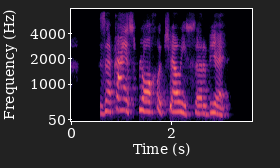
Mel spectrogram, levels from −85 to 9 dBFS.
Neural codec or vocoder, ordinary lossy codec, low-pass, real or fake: codec, 16 kHz, 2 kbps, X-Codec, HuBERT features, trained on general audio; none; 7.2 kHz; fake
